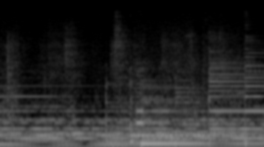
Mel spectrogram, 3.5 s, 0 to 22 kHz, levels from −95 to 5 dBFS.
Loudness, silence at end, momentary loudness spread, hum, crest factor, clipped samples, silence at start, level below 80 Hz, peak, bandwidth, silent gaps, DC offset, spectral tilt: -43 LUFS; 0 s; 10 LU; none; 16 dB; under 0.1%; 0 s; -60 dBFS; -26 dBFS; 13.5 kHz; none; under 0.1%; -7.5 dB/octave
